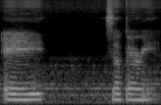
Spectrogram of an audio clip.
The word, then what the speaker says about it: Asberry: SB r y Fortress is what it means Asberry is pronounced a zberry the old English origin and it is used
